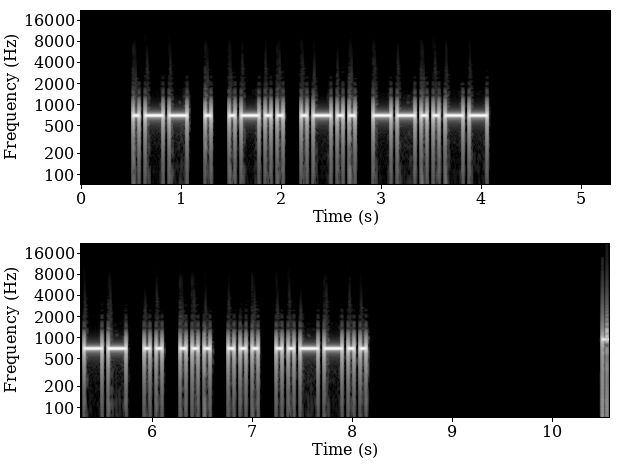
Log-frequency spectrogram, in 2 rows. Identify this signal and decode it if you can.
Morse code, heard as a keyed tone, about 20 wpm, 700 Hz. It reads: WELL, MISS?
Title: 3x Word-Spacing - Sentences from Top 500 Words - 20wpm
